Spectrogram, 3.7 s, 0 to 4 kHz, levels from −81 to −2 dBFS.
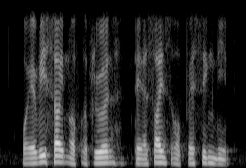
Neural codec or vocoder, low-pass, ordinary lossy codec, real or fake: codec, 16 kHz, 4 kbps, X-Codec, WavLM features, trained on Multilingual LibriSpeech; 3.6 kHz; none; fake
